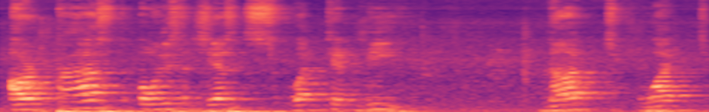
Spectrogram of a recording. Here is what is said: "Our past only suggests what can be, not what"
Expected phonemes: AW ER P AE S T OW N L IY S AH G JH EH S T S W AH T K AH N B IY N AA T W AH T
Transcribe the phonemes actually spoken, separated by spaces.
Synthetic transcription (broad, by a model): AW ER P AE S T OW L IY S AH G JH EH S T S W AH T K AH N B IY N AA T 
